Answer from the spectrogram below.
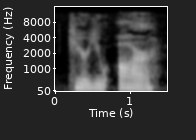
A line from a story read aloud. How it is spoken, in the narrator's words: she began, faltering with joy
